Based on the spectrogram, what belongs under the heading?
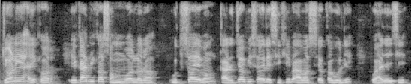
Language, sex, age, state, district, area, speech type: Odia, male, 18-30, Odisha, Nuapada, urban, read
